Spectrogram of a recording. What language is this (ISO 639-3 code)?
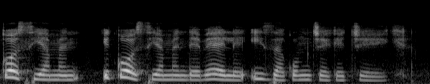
nbl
